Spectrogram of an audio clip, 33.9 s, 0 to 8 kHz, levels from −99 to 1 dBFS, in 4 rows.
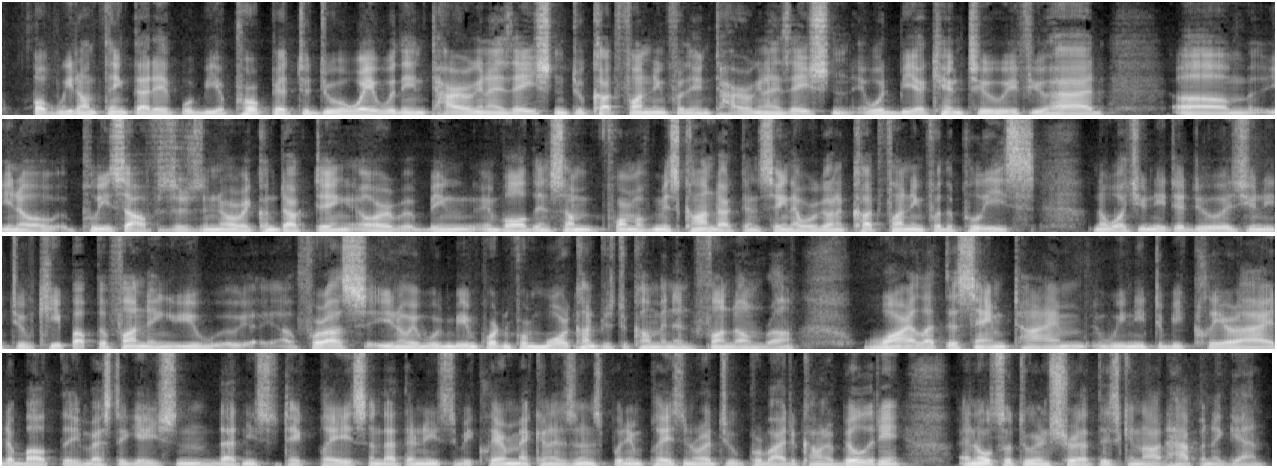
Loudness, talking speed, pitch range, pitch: -17 LUFS, 235 wpm, 105-120 Hz, 110 Hz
